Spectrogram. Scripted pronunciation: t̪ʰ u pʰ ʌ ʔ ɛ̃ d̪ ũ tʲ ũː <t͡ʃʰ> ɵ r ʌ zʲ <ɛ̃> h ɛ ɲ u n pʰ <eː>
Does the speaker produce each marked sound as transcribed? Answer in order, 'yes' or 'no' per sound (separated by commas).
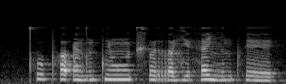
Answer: yes, no, yes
